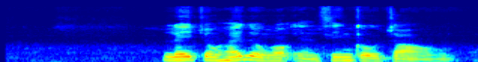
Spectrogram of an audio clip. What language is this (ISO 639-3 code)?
yue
